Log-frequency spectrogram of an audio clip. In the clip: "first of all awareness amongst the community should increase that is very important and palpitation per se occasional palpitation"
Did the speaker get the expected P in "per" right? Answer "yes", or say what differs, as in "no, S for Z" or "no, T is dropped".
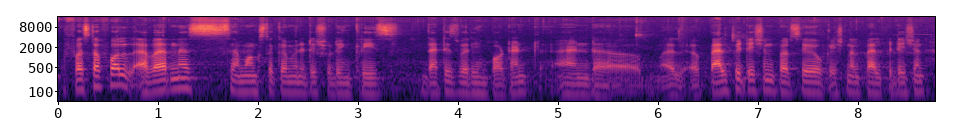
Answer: yes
